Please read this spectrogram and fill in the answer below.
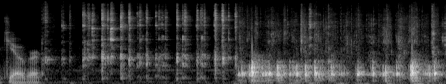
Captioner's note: mixture whisking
